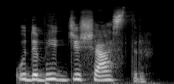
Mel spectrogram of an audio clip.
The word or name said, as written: उद्भिज्ज शास्त्र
